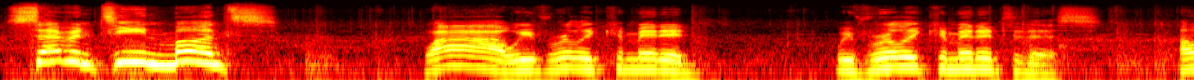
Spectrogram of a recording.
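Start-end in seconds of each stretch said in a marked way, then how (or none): 0.0-1.4 surprised. Real, not acted. Shocked at long build time.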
